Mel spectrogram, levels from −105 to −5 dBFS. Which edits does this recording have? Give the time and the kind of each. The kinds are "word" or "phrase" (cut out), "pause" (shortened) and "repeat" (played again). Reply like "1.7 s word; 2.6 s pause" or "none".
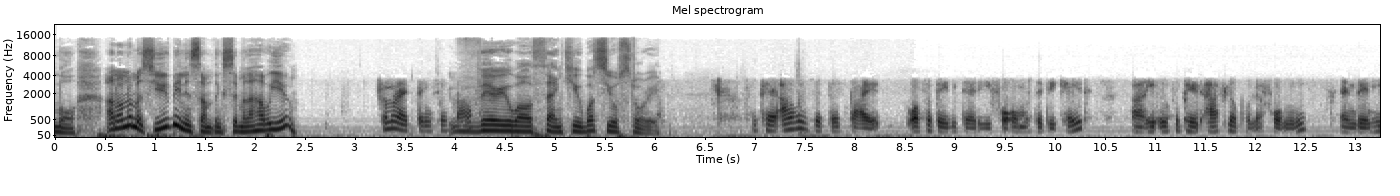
none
